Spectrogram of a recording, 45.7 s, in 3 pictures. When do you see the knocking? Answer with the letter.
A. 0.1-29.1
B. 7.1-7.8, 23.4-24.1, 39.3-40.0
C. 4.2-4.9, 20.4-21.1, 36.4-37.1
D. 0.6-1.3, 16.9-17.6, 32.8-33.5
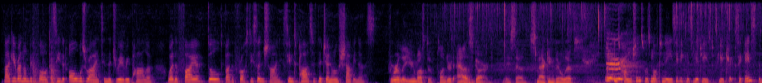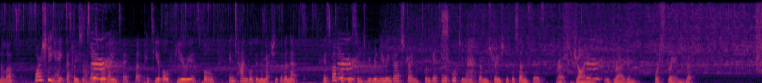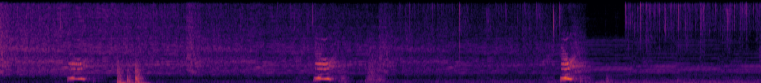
D.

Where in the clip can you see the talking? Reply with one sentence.
The talking can be heard from 0.1 to 29.1 s.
